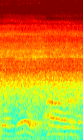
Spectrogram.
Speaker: After that, what you need to do is go to the radiators and release the air from inside it as it comes. I have to open it slowly, anti-clockwise. Then you hear the air coming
